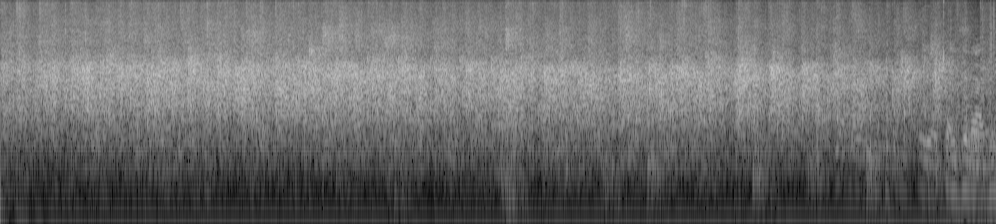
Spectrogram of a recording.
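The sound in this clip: Applause at an awards night welcoming the presenter of the Male Announcer of the Year award: dense, steady clapping from a large audience that holds at a constant level throughout.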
